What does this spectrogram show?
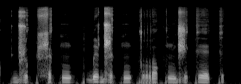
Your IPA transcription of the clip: ɖ͡ʐ u k ʂ ɛ k ŋ u k ɓ i ɖ͡ʐ ɛ k ŋ u k r ɔ k n d͡ʒ e k e k

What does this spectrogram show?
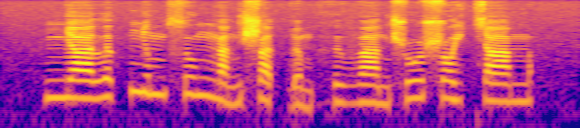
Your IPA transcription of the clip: ɲ aː˧ l ə˦˥ k̚ ɲ ə˧ m s u˧ ŋ a˨˩˦ n ʂ a˨˩ t̚ ɗ ə˨˩˨ m h ɨ˨˩ v a˨˩ n ʂ u˧ ʂ ɔ˧ j c a˧ m

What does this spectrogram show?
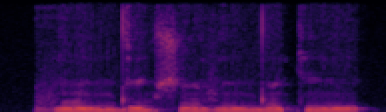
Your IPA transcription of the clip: v õ lʲ n d e lʲ ʃ ɛ̃ v ẽ n d ɛ̃ kʲ ẽ

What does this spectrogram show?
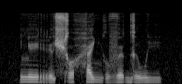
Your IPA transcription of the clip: l e˦ r ə˨ ɕ ɔ˦ h a˦ ʎ o˨ v œ˦ ɡ ə˨˦ w i˦

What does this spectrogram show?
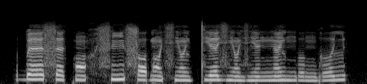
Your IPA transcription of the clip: ɓ ɛ s ɛ k ɔ̃ x s ĩ s ɔ ɗ ɔ̃ sʲ ɔ̃ lʲ tʲ ɛ zʲ ɔ̃ zʲ ɛ̃ ŋ ɛ̃ lʲ ŋ ɤ ŋ ɡ ɤ lʲ

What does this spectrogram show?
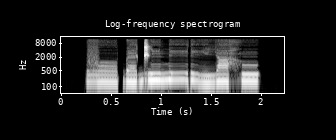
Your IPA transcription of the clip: v oː˨ ɓ ɛ˨˦ d͡ʒ ĩ˦ n iː˦ ɾ iː˨ j a˦ h ũ˦

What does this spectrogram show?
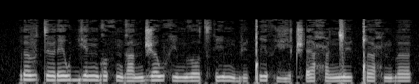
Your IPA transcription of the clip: ɾ œ˦ v t ø˦ ɾ e˦ w bʲ ɛ˦ ŋ ɡ o˦˨ θ ŋ ɡ a˨ n d͡ʒ œ˦ w x i˨ m ð o˦ t͡sʼ i˦ m b y˨ ǃ i˦ θ vʲ œ˨ t͡ʃʼ ɛ˦ ħ ø˦ ŋ͡ǀ y˦ ǃ œ˦˨ ħ m b œ˦

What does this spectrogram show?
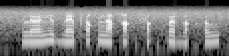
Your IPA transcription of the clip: l œ n ɨ b ɛ pʼ u q n ɛ q a q f ɨ q p œ b ɛ q ʔ u

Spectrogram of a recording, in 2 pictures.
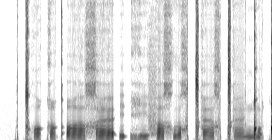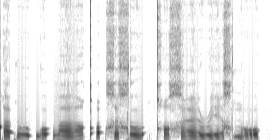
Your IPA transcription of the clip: ǀʰ ɔ q i qʼ aː χ æː ʔ i ʔ ɦ i f a χ ð ʊ χ ǀʰ æː χ ǀ æ ŋ͡ǃ o ǃ a ʔ ɾ ʊː ʔ w ɔ ʔ β aː qʼ ʊ ʔ χ i χ ɾ ʊː ʔ qʰ ɔ χ æː ɹ eː χ n ɔ

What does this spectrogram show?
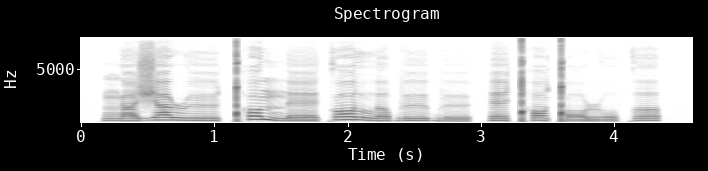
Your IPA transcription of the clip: ŋ a˨ ʒ a˥ ɹ øː˨ ǃʰ ɒ˥ nː ɛː˩ k ɒ˥ lː ʌ˦ b øː˥ b ø˩ | ɛ˦ ǃʰ ɒ˥ ŋ͡ǃ ɔ˩ ɹ o˩ k ʌ˥

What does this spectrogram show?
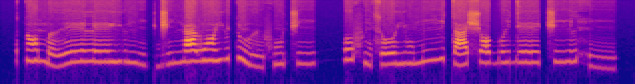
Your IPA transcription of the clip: t ɔ̃˦ m ə˨ ɣ eː˦ l eː˦ j ɨ˧ ŋ iː˨ k d͡ʒ i˧ ŋ a˦ v ɔ̃˦ j ɨ˦ t ũ˨ ɣ ɨ˨ f ũ˦ t͡ʃ i˦ | o˦ f ĩ˨ s oː˧ j ũ˧ m iː˦ t a˨˦ ʃ ɔ˦ ɡʷ i˦ d eː˦ t͡ʃ iː˦ l h i˨

